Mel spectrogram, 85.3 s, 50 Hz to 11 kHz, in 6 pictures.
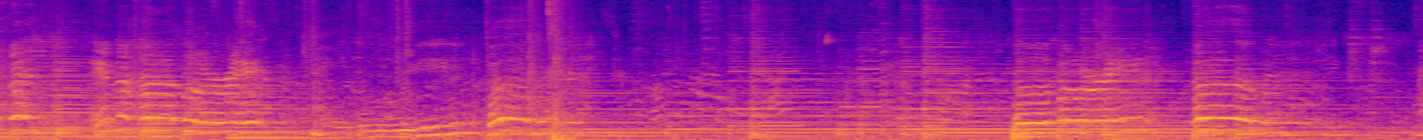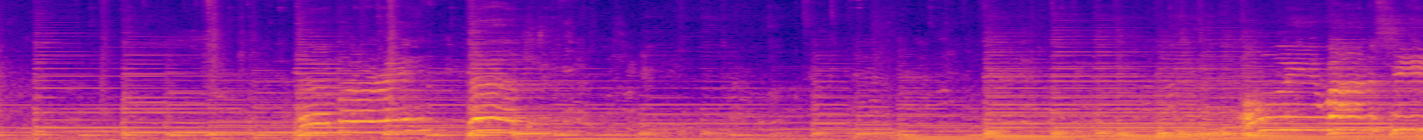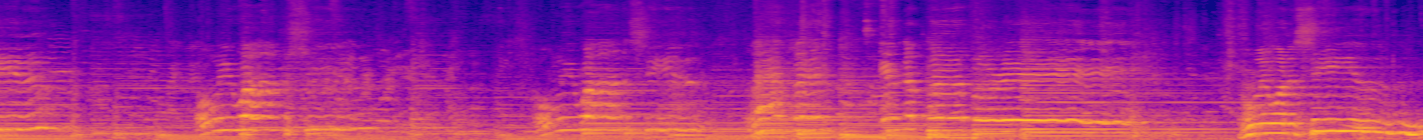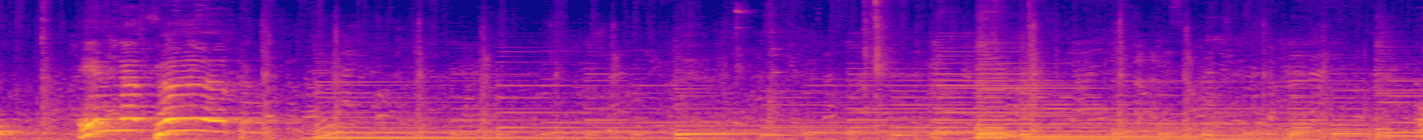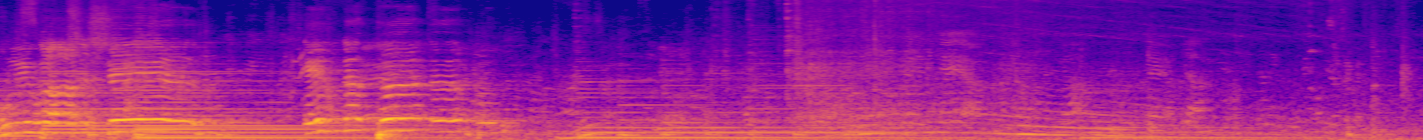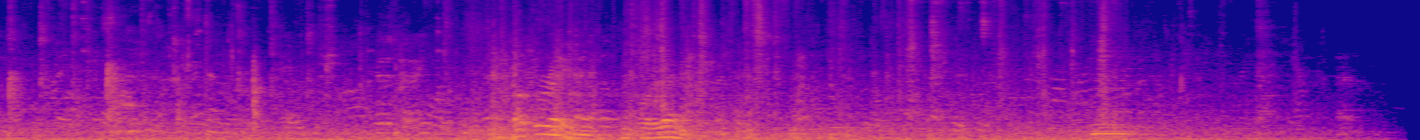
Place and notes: baltic sea, night ferry, solo entertainer covering prince song
recorded on night ferry trelleborg - travemuende, august 10 to 11, 2008.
